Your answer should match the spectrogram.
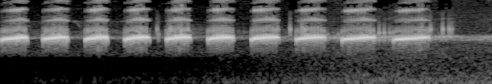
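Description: A male frog in a noisy city gives its new, higher, squeakier call, pitched away from traffic noise: a quick, evenly spaced run of about ten high, squeaky call notes, ending in a faint trailing tone over low background rumble.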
